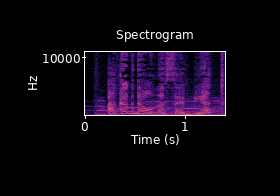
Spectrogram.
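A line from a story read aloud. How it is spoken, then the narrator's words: Plain. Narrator (Russian): спросил Барашек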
